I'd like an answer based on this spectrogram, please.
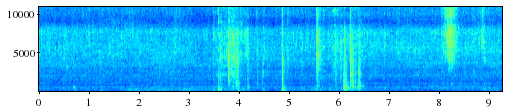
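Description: A few light clinks and knocks on a stainless steel pot of water, mostly in the middle few seconds, over a low steady hum.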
